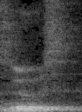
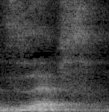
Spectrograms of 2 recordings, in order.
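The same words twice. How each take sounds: First: The name has the usual English pronunciation. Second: The name has the modern Greek pronunciation. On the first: "we would pronounce Zeus Z E U S" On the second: "they pronounce it Zeus"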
